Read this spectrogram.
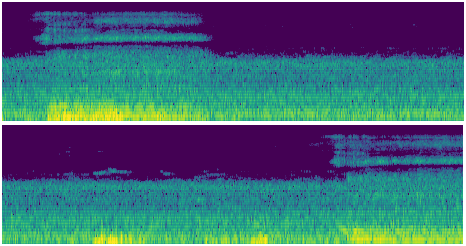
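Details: Sleeping dog snoring loudly while lying on its owner's chest: loud, low rattling breaths with brief snorts between them and faint high tones at start and end.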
